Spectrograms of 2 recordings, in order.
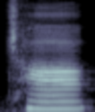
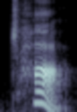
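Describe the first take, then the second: First: The pitch stays high and level. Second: The pitch falls sharply. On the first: "Cha, first tone" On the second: "Fourth tone"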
